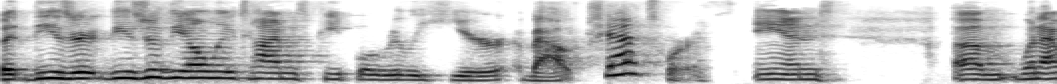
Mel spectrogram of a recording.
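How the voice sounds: A woman's medium-pitched voice at a moderate pace, with ordinary pitch variation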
